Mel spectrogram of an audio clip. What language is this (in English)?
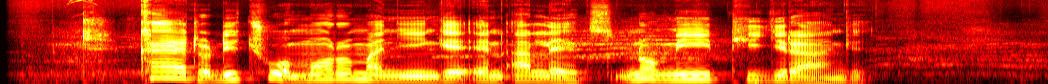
Luo (Kenya and Tanzania)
